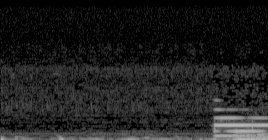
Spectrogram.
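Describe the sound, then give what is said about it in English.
A single bell is tolled loudly near the end to mark a wrong answer in a quiz, its bright ringing tones sustaining after a stretch of low murmuring background noise. “The bell is tolled.”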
